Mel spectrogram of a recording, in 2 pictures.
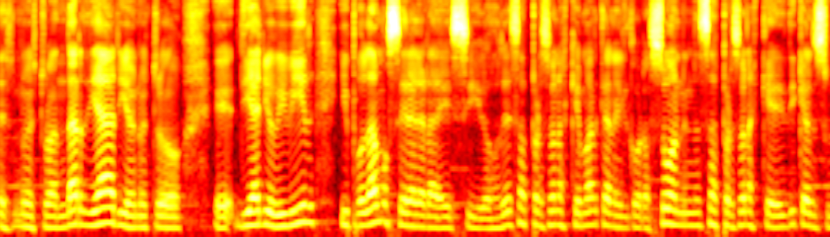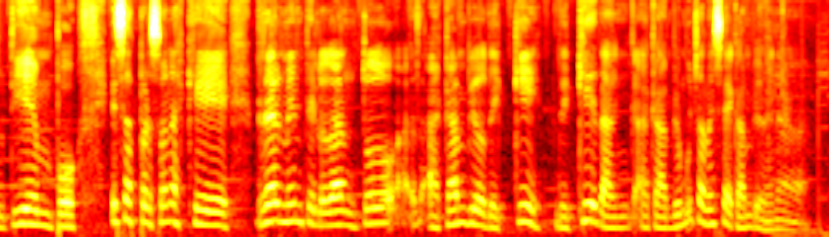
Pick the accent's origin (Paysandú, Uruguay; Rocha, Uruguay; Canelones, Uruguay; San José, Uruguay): Canelones, Uruguay; Santa Lucía; now in Montevideo, Uruguay; nosotros vivíamos en Santa Lucía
